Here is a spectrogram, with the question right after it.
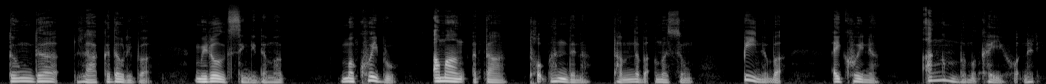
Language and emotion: Manipuri, sad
